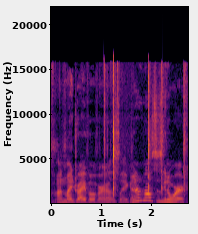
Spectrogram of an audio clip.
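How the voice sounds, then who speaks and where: Noticeable background noise can be heard as a woman talks at a fairly quick pace. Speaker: mother vlogger. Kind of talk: casual vlog chat. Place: kitchen. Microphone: phone near.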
